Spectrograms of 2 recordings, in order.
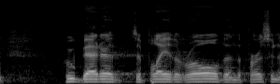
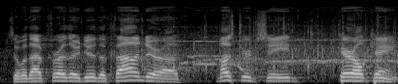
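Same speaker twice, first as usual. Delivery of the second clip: louder, building announcer call; grand introduction; 5 semitones higher, 8 dB louder than usual. Real, not acted. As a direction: bring her up on stage, name ringing out. Introducing the speaker to the crowd.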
